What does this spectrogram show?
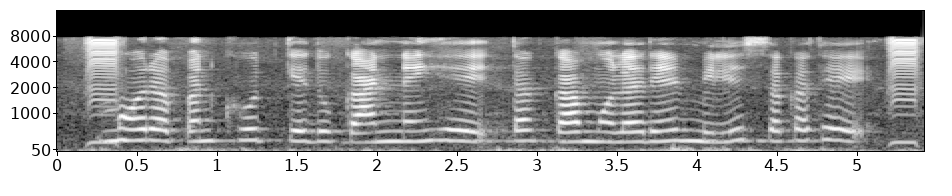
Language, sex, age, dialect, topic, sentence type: Chhattisgarhi, female, 18-24, Central, banking, question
